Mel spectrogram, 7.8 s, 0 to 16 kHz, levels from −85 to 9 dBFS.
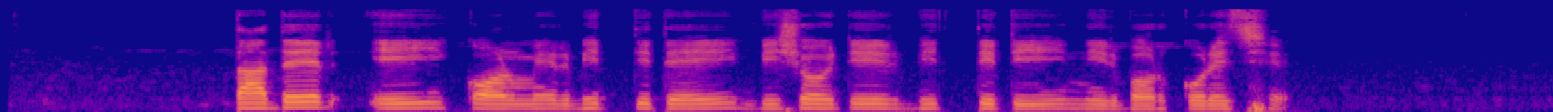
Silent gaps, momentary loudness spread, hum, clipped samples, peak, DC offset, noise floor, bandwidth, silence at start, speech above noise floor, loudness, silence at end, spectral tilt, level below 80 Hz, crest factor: none; 8 LU; none; under 0.1%; -6 dBFS; under 0.1%; -68 dBFS; 11.5 kHz; 1.2 s; 43 dB; -25 LUFS; 1.35 s; -5 dB/octave; -54 dBFS; 20 dB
